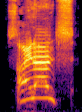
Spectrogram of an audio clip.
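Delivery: very high sharp shout for silence; teacher shouting down the room. Acted. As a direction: silence the tittering class. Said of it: "shouted Mister Eustace".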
